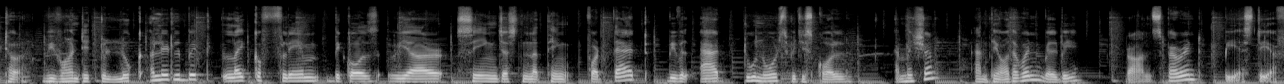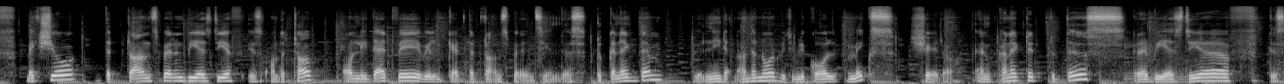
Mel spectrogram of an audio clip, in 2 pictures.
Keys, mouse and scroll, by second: 0.1 scroll down 3, 5.8 middle click, 5.8 scroll down 4, 6.2-6.7 middle drag, 6.7 shift+a, 8.1 s, 9.5 click, 9.6 shift+a, 13.3 click, 15.2 click, 15.7 click, 16.0 middle click, 16.6 click, 18.3 click, 18.7-19.2 middle drag, 19.2 click, 19.6 click, 19.9 shift+a, 21.3 BackSpace, 22.6 click, 24.1 click, 25.4 click.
